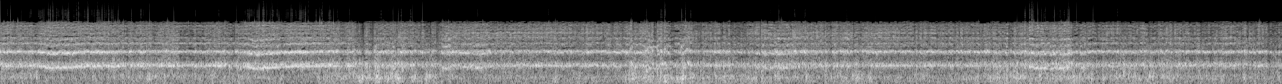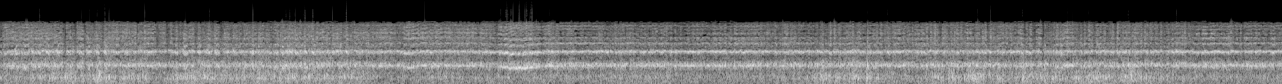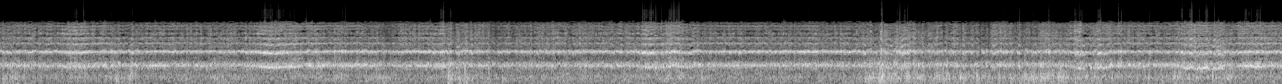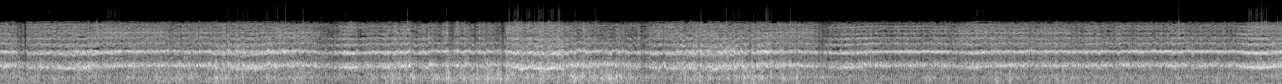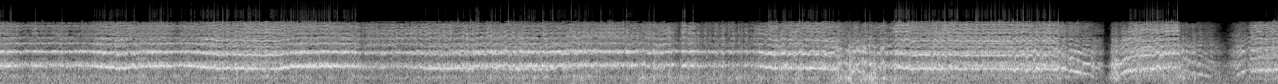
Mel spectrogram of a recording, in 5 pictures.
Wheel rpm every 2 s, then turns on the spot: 230, 230, 230, 230, 230, 230, 230, 230, 230, 230, 230, 230, 230, 230, 230, 230, 230, 230, 230, 220, 220, 220, 220, 230, 230, 230, 230, 220, 220, 230, 210, 110.
none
